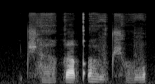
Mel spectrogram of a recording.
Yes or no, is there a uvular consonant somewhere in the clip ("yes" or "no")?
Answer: yes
